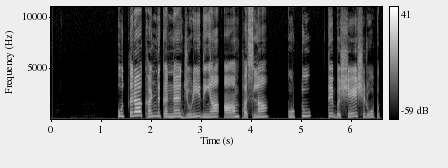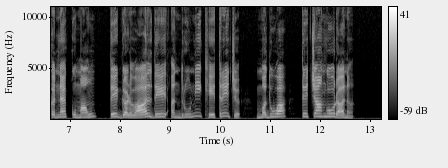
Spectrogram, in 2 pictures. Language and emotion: Dogri, neutral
